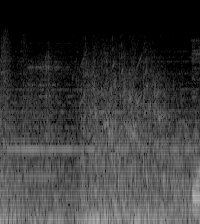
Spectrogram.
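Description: Tense film score with a crash and a low rumble from about a second in, a sound effect of the starship under attack.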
